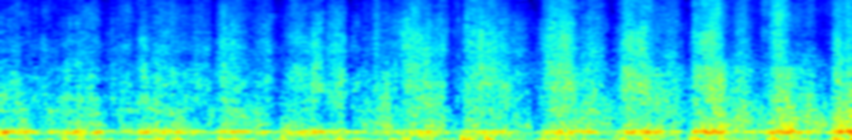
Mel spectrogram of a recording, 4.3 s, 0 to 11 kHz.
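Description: Long natural nails scratch fast and roughly at a black foam microphone windscreen with both hands. The result is a continuous, dense, rumbling scratch, with a steady low hum near 200 Hz and bursts of brighter rasping that swell and fade.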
